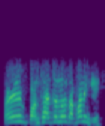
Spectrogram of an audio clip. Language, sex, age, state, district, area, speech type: Assamese, female, 30-45, Assam, Nagaon, rural, conversation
